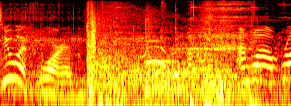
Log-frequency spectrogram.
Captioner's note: explosion bangs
